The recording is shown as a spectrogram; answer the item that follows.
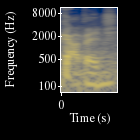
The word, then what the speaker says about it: Coppage: Coppage, yes.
